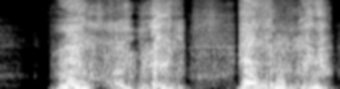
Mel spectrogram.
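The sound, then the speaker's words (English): A voice imitates heavy, inhuman breathing: three loud, rasping breaths, each with a low guttural growl running through it, rising and falling in a slow, labored rhythm. “An inhuman seeming heavy breathing and almost growling.”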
